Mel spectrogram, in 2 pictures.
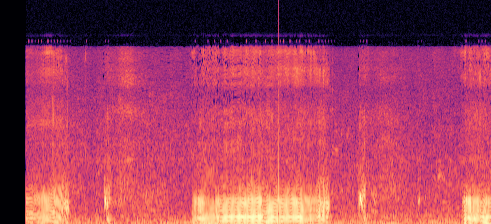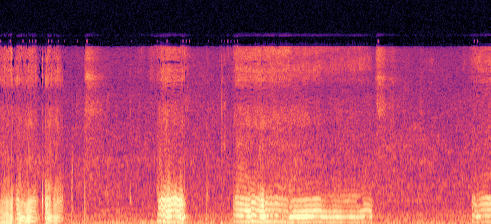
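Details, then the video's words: Pipoca, a French Bulldog, snoring while asleep: low, rattling, buzzy snores come in bursts every few seconds, some with a nasal, whistling rasp, over a quiet indoor background. "Bulldog francês: Pipoca roncando"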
